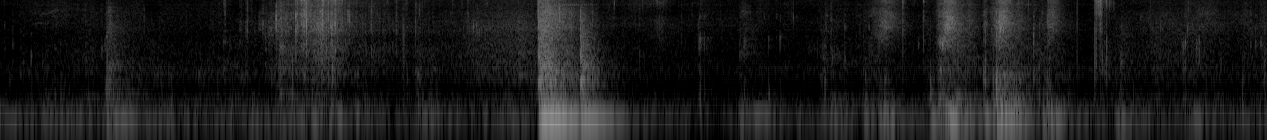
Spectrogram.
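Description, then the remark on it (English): Crisp crunching of the flaky pastry of a sausage roll being bitten and chewed, with a sharp loud bite near the middle and several softer crackly crunches around it, no talking. “It's like ASMR as well, isn't it? You can hear the crunch.”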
